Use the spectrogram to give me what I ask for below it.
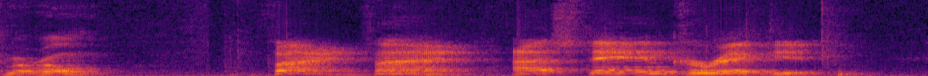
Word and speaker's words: Moron: riches Michael Moore on let's get started it's Marrone beg your pardon it's pronounced my room fine fine I stand corrected now Michael is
